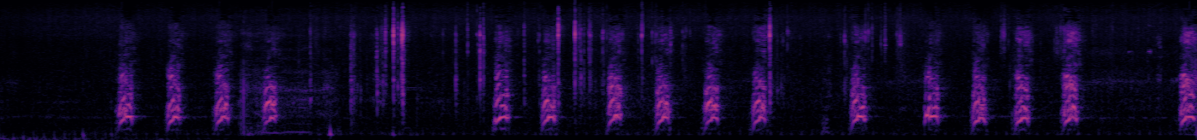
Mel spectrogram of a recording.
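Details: Swix the dog baying at his first wild boar, a long run of sharp barks about twice a second, broken by a brief pause and a lower rough sound early on before the steady barking resumes.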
